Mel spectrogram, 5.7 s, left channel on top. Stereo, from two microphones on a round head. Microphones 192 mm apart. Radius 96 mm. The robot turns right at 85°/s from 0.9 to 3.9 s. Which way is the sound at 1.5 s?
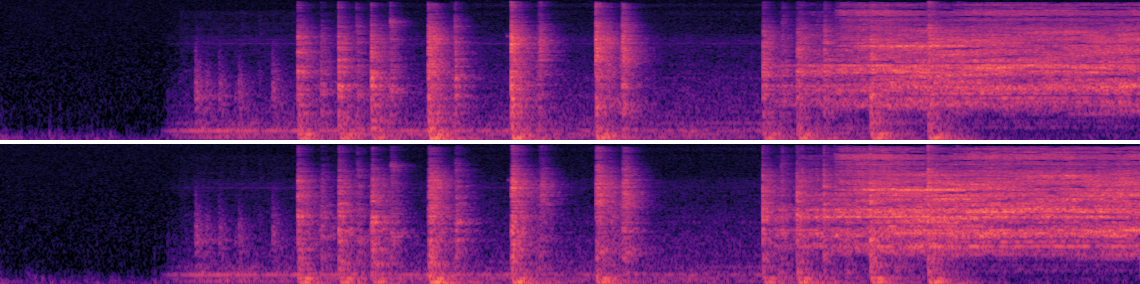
Centre (ahead or behind).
